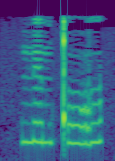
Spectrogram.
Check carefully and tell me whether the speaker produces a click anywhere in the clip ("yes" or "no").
yes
